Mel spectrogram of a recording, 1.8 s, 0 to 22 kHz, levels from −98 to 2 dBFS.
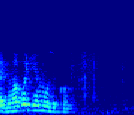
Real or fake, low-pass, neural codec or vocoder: real; 3.6 kHz; none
